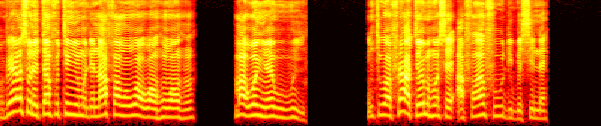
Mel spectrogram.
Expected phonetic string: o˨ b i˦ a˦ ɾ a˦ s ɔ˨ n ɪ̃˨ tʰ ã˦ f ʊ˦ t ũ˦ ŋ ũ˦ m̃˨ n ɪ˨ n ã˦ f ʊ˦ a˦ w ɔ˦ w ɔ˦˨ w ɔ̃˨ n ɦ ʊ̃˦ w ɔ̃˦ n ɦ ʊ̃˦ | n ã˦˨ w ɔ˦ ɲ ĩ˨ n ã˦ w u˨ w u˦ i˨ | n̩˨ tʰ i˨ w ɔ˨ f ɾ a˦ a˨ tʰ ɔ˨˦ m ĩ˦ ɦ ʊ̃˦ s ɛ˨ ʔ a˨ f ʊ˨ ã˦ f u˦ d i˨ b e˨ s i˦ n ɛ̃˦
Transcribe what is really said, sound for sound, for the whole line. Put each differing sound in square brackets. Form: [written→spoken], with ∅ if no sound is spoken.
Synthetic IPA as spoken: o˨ b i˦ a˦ ɾ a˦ s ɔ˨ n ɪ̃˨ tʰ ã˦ f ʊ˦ t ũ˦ [ŋ→ɲ] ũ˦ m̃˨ [n→d] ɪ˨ n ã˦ f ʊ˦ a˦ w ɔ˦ w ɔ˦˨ w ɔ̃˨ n ɦ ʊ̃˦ w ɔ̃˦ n ɦ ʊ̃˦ | [n→m] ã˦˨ w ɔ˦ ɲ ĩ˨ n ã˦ w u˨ w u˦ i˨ | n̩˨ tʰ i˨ w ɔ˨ f ɾ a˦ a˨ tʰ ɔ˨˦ m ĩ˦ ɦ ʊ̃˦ s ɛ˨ ʔ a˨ f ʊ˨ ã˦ f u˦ d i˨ b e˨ s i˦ n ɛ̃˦

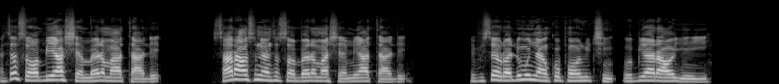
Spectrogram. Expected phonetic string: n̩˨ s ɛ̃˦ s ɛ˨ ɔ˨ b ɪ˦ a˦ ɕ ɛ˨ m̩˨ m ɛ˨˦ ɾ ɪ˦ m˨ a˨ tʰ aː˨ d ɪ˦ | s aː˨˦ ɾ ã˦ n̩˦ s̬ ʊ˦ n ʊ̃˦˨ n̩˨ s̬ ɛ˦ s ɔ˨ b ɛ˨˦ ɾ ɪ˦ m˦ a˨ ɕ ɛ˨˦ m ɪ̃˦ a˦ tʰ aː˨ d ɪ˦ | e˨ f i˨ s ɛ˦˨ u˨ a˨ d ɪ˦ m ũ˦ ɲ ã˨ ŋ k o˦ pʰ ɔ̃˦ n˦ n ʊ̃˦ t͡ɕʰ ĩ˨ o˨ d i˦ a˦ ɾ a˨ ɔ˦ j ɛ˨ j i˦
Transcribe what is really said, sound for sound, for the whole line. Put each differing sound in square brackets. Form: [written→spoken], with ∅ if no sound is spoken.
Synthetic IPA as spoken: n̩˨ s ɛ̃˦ s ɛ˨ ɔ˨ b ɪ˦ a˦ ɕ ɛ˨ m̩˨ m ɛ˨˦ ɾ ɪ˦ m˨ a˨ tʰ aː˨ d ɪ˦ | s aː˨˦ ɾ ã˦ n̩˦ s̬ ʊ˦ n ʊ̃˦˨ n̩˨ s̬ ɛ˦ s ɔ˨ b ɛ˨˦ ɾ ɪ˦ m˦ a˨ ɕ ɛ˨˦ m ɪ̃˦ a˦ tʰ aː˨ d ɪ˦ | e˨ f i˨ s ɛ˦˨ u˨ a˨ d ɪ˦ m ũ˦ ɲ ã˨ ŋ k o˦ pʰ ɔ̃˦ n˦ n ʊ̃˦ t͡ɕʰ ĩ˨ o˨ [d→b] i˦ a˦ ɾ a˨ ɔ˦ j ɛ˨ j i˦

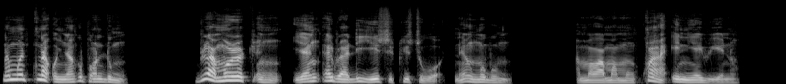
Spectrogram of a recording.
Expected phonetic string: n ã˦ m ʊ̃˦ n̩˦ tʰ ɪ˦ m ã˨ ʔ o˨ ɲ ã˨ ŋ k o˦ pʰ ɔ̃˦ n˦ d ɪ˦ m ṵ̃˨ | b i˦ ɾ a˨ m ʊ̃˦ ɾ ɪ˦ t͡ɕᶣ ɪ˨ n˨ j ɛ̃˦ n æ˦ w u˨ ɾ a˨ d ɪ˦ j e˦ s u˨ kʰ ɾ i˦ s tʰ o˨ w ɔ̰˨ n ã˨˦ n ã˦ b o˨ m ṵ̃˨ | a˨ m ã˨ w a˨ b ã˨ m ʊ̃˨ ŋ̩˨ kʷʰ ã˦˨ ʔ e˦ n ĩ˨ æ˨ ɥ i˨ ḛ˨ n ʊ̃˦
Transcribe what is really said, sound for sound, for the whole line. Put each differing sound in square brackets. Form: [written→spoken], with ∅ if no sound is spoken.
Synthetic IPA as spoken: n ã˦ m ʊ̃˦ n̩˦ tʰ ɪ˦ [m→n] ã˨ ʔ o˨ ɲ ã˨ ŋ k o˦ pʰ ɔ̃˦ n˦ d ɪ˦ m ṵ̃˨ | b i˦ ɾ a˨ m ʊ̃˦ ɾ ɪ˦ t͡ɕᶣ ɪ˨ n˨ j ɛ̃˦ n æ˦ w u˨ ɾ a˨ d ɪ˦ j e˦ s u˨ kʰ ɾ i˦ s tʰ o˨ w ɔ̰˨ n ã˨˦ [n→m] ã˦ b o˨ m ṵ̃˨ | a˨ m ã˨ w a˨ [b→m] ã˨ m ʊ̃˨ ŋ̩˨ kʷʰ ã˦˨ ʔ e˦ n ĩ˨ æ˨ ɥ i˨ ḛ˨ n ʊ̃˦

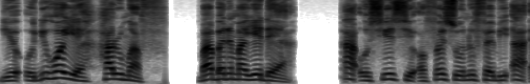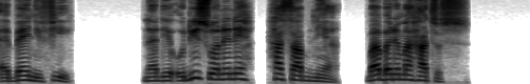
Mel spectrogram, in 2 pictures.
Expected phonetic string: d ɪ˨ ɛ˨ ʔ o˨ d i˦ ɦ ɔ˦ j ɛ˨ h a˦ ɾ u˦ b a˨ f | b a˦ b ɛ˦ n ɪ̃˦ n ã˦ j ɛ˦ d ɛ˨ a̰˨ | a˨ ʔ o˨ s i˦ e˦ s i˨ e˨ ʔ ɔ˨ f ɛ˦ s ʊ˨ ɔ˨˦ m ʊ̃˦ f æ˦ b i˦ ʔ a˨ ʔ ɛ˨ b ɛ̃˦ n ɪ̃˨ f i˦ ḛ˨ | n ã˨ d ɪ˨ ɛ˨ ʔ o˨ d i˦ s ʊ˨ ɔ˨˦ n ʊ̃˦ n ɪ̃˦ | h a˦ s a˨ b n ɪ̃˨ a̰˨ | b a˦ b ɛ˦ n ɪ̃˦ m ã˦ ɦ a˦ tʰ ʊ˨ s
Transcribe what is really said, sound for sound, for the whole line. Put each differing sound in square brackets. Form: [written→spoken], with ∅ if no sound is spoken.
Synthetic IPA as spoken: d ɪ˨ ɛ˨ ʔ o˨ d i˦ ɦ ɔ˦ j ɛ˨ h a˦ ɾ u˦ [b→m] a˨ f | b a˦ b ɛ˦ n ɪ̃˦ [n→m] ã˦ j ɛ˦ d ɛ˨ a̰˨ | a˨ ʔ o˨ s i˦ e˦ s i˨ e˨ ʔ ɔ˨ f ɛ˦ s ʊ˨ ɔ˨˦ [m→n] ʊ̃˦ f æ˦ b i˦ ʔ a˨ ʔ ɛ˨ b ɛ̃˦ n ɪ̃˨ f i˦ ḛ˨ | n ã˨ d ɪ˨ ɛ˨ ʔ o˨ d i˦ s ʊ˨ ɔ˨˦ n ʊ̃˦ n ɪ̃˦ | h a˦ s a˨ b n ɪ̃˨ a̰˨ | b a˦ b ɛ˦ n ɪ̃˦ m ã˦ ɦ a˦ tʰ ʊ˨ s

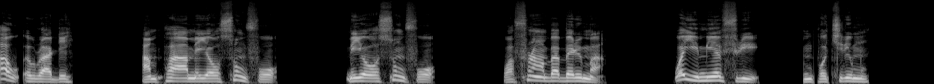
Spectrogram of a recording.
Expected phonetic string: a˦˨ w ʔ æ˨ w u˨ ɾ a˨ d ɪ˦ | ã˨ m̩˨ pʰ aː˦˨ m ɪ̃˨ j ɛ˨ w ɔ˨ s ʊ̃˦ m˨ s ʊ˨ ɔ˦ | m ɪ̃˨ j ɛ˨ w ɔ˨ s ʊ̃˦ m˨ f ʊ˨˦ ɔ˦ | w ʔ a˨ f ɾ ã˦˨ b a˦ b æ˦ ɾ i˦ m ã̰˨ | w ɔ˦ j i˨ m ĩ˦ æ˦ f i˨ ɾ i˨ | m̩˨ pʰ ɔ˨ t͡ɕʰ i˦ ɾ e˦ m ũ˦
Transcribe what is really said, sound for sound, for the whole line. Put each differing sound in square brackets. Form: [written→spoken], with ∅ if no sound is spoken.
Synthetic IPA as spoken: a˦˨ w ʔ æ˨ w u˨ ɾ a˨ d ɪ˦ | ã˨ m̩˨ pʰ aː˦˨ m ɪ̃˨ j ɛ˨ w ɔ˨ s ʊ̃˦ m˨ [s→f] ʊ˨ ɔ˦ | m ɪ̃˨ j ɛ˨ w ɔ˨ s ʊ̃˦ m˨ f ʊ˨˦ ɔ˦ | w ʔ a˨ f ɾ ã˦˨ b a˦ b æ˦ ɾ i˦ m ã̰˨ | w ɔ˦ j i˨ m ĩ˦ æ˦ f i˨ ɾ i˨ | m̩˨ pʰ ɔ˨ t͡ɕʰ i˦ ɾ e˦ m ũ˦

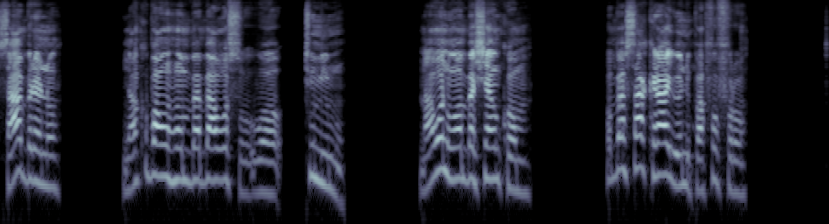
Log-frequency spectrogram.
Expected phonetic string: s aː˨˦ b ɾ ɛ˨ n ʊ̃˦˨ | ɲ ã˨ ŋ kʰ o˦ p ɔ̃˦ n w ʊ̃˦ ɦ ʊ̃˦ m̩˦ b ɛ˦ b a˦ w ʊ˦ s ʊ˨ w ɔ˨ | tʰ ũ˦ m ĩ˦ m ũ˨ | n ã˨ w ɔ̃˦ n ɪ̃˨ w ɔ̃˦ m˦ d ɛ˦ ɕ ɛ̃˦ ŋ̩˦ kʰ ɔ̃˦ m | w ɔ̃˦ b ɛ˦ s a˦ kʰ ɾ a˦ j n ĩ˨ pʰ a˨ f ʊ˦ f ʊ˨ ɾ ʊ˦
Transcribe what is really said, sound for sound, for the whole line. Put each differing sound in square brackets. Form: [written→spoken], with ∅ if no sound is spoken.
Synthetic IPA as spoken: s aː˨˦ b ɾ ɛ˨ n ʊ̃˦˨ | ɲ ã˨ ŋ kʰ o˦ p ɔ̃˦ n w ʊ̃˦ ɦ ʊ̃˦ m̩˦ b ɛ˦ b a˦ w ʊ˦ s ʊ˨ w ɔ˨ | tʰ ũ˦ m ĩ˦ m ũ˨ | n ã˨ w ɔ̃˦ n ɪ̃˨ w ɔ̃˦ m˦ [d→b] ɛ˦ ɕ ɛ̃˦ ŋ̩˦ kʰ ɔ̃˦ m | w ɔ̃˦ b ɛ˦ s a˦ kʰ ɾ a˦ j n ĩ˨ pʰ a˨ f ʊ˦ f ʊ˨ ɾ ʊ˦

